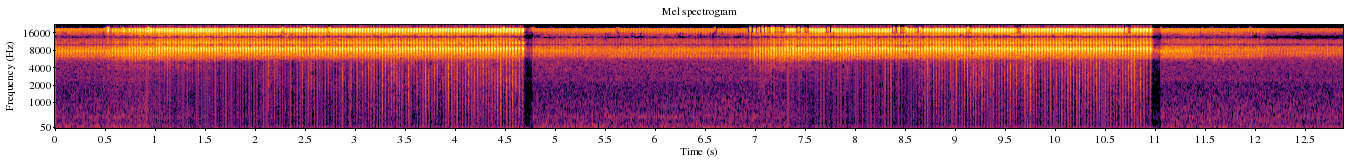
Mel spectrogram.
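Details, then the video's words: Male Tettigonia cantans stridulating: a loud, dry, high-pitched buzzing trill held in long unbroken bursts of about four seconds, each followed by a brief quieter stretch before the shrill whirring resumes, repeated twice. "Стрекотание певчего кузнечика"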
